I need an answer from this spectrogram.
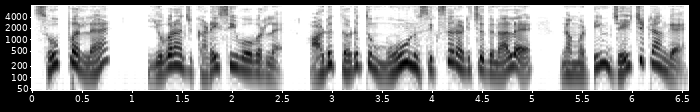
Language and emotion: Tamil, surprised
